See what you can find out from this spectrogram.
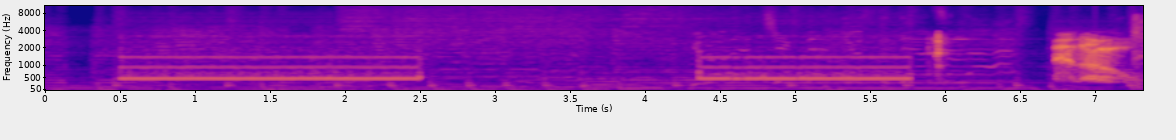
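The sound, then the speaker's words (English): A telephone number is dialed with two long, steady touch-tone beeps separated by a pause, followed by a short click and a brief burst of clatter at the end. “let me just dial him up”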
